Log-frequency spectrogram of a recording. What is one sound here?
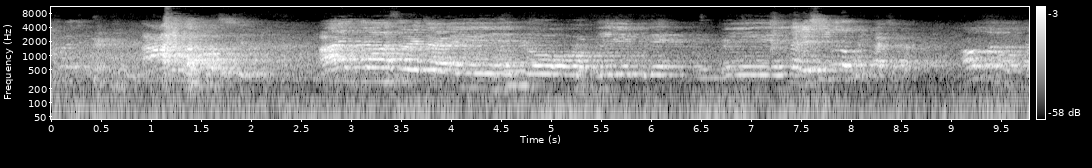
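Adults' voices call out from across a large echoing hall.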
